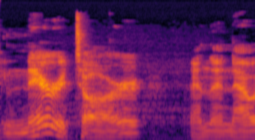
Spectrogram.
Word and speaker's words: Naerytar: you spell it and we were like it sounds like nerrit are and then now it's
